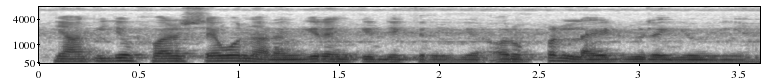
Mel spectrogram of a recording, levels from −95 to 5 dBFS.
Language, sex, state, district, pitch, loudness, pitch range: Hindi, male, Chhattisgarh, Balrampur, 120 Hz, -16 LUFS, 110-135 Hz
